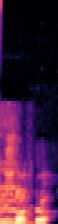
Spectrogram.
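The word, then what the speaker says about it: Dzundza: How do you pronounce his name? Denunza? George Zunda.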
